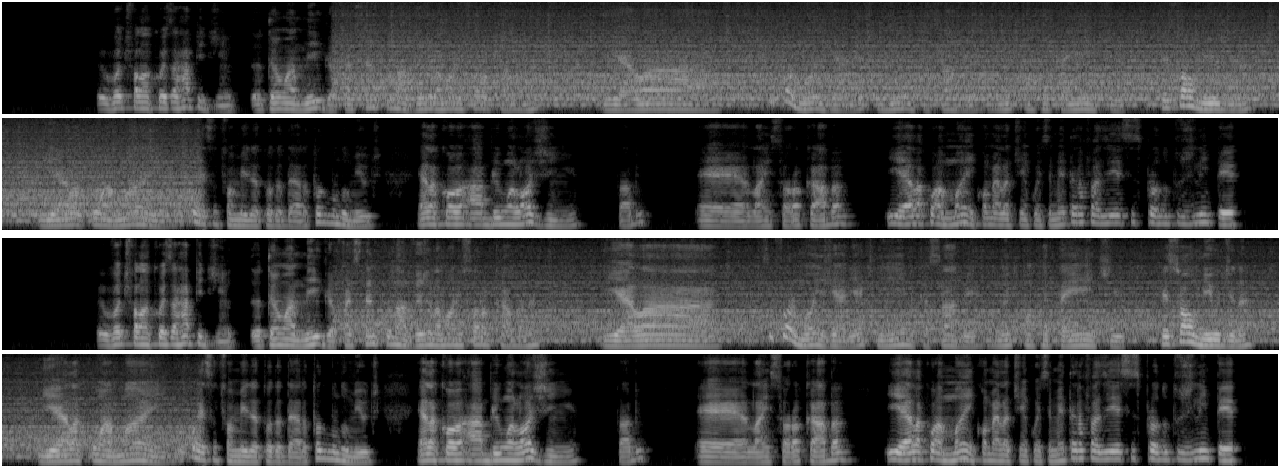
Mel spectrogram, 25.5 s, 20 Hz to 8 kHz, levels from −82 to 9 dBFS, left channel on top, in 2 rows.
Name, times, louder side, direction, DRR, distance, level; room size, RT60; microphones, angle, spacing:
voice 1, 0.9-5.7 6.0-7.2 7.6-11.3 11.6-12.5 13.1-16.5 16.9-18.5 18.9-19.2 19.7-21.3 21.6-25.1, right 4 dB, 60° right, 0.5 m, -31 dB
sound 1, 3.3-14.8, left 2 dB, 45° left, 0.9 m, -33 dB
3.2 x 2.2 x 2.5 m
head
